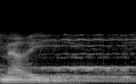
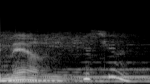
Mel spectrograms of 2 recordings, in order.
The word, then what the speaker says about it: Marie: lover mademoiselle your name in france we say it marie the english way i think is so much sweeter they say mary yes the english way is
